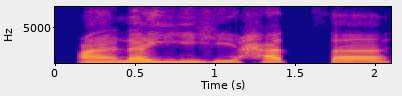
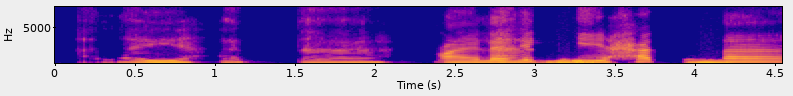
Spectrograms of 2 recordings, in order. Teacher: Yang satu alaihi di pangkal tenggorokan. Yang satu lagi hatta di tengah tenggorokan.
